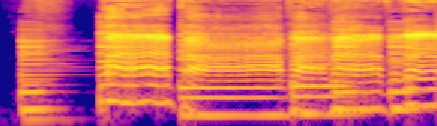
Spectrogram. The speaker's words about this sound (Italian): E che suoni, ci vuole uno strumento che suoni anche un po' in basso, insomma, morale. È il trombone. E cosa ci fa qua il trombone? È un assolo. Sì, perché il pezzo è costruito come se fosse scritto per big band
